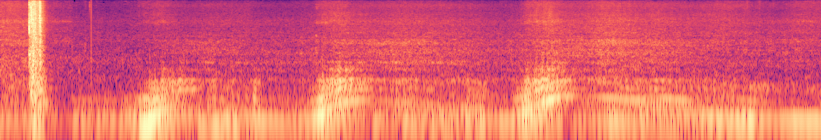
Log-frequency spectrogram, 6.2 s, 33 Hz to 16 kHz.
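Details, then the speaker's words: 1997 BMW 540i six-speed V8, about 150,000 miles, new spark plugs and ignition boots: three quick throttle blips rise cleanly and fall back to a steady, smooth idle with no misses or knocks; owner says it sounds great. "everything runs I'm not worried it sounds great"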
